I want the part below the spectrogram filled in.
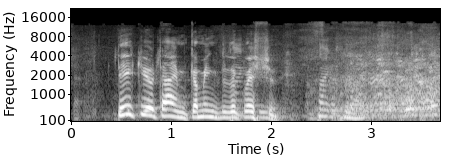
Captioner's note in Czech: smích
